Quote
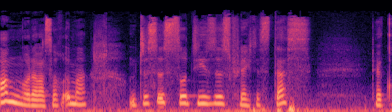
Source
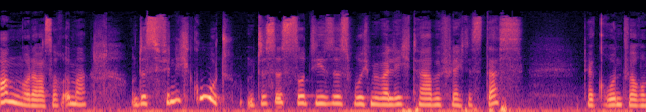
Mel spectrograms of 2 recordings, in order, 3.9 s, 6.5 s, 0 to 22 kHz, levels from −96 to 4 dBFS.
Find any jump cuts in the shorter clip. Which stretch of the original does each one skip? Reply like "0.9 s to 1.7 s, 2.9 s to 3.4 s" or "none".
1.3 s to 2.4 s, 3.5 s to 4.4 s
